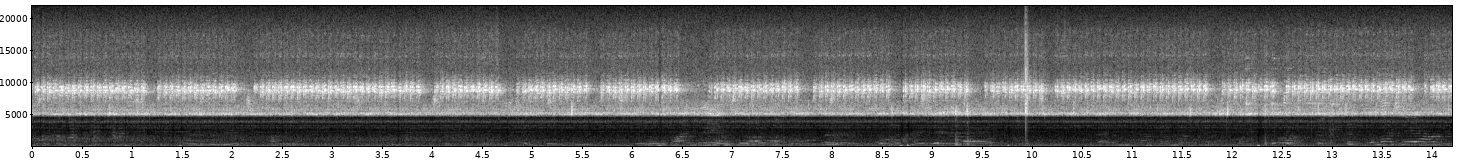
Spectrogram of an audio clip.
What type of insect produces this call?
orthopteran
